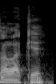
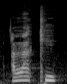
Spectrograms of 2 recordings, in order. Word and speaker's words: Alake: Why do you pronounce my name as Alake? It's not Alake. What's the correct pronunciation? Alake.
